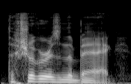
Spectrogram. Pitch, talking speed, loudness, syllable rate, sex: 105 Hz, 275 wpm, -16 LUFS, 7.2 syllables/s, male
